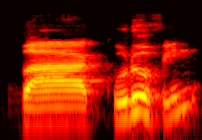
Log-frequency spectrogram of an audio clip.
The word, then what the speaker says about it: Vah Curufin: Eso es para mí lo que era más fascinante en el cuento de Va Kurufin, que no se pronuncia el H, Va Kurufin.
